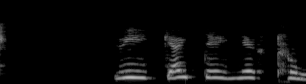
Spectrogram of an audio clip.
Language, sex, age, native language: Icelandic, male, 8, Icelandic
